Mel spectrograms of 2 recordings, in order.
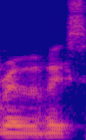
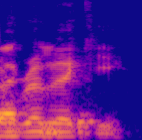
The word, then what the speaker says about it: Rebecki: 39 years old, and Rebovic's or whatever, not Rebovic's. How do you say this guy's name? Rebecki.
